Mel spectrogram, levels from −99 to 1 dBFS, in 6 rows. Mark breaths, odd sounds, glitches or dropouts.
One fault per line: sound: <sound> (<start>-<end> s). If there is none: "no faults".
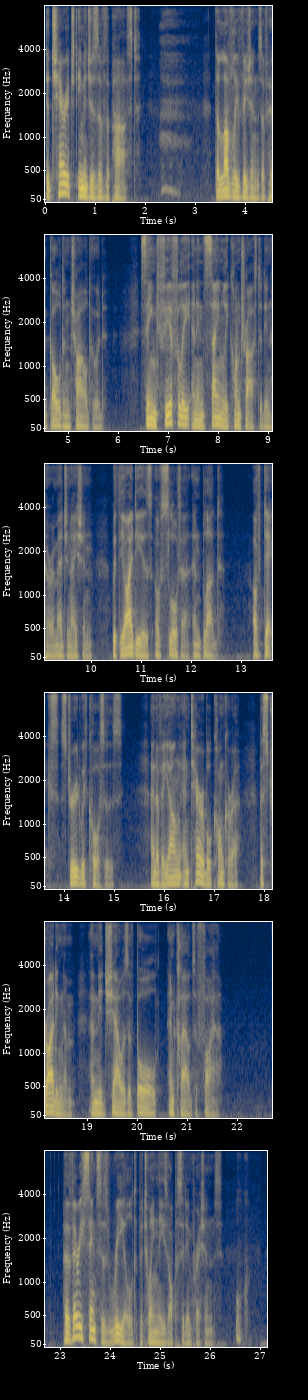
sound: sigh (2.3-3.1 s)
sound: breath (26.5-26.8 s)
